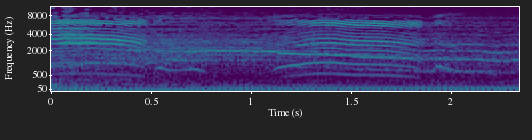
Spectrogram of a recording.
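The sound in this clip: Wavering, high-pitched wails of a baby crying as if hungry for milk: several drawn-out cries that rise and fall in pitch over a steady low hum, with no one talking.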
